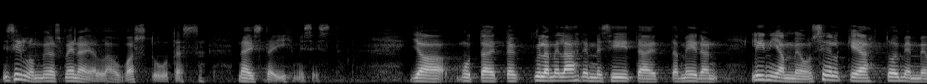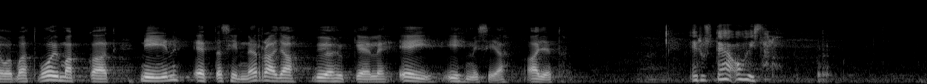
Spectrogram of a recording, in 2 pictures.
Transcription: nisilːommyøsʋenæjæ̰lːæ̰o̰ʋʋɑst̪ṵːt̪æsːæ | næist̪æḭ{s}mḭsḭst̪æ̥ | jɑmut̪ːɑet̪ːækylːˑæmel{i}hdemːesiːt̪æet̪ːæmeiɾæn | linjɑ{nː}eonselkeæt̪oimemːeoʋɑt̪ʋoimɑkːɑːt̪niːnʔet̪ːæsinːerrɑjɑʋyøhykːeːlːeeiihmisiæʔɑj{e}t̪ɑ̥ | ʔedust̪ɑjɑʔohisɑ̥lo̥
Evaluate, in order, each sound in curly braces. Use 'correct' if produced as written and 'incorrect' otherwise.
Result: incorrect, incorrect, incorrect, correct

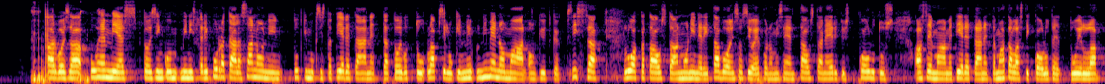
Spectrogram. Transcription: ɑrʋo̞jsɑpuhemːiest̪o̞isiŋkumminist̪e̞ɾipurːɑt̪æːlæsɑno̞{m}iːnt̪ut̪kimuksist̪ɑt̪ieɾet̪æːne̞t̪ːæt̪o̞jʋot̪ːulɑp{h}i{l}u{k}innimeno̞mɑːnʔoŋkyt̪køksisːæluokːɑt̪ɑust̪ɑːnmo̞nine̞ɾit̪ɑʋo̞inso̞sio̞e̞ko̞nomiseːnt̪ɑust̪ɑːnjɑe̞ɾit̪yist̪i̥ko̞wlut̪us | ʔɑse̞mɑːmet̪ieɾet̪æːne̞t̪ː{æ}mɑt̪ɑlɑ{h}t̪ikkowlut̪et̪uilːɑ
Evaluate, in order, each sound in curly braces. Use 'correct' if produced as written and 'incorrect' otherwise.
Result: incorrect, incorrect, correct, correct, correct, incorrect

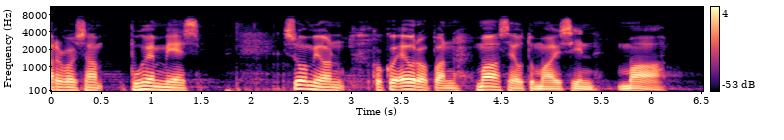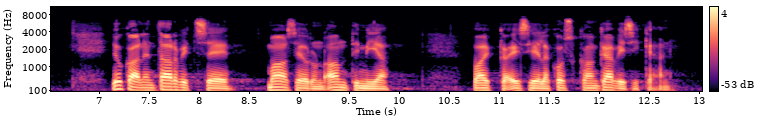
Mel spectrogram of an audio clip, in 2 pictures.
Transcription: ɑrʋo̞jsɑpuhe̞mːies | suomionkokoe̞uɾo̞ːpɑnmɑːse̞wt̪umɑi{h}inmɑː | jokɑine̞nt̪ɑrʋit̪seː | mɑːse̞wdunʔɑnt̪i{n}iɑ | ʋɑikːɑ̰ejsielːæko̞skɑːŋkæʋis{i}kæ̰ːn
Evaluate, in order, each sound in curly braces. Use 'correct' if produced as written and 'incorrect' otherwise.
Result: incorrect, incorrect, correct

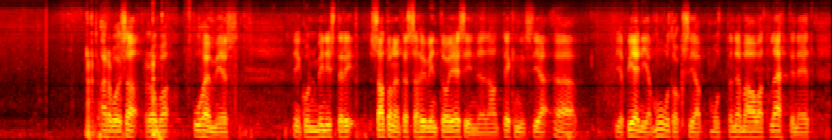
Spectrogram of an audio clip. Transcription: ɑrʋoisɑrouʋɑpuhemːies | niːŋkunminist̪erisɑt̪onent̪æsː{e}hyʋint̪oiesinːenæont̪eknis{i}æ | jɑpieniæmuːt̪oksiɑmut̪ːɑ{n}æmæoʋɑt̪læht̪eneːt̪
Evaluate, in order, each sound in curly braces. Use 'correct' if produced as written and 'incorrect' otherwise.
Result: incorrect, correct, correct

